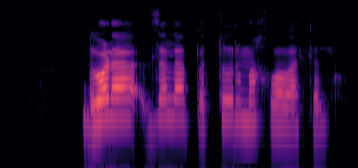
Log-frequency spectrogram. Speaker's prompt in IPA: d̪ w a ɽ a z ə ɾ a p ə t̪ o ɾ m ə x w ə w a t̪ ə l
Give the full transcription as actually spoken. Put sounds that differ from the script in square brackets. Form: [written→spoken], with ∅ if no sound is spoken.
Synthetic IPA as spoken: d̪ w a ɽ a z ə [ɾ→l] a p ə t̪ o ɾ m ə x w ə w a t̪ ə l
